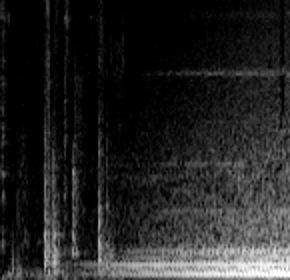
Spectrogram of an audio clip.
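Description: A tank engine rumbles and grows louder.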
